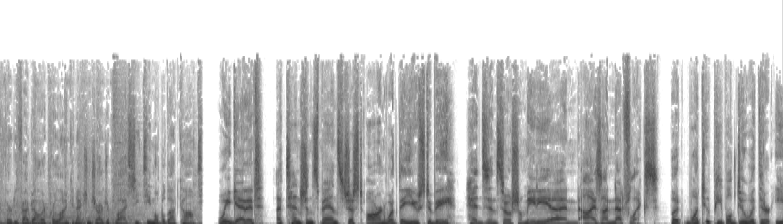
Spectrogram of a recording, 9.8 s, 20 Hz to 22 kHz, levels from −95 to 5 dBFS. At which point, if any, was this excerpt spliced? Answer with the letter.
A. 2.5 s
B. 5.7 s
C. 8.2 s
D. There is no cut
A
